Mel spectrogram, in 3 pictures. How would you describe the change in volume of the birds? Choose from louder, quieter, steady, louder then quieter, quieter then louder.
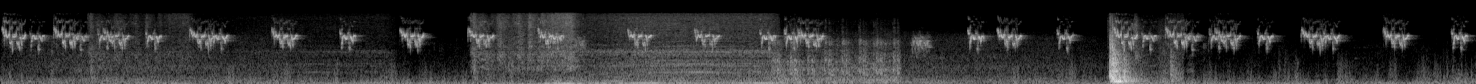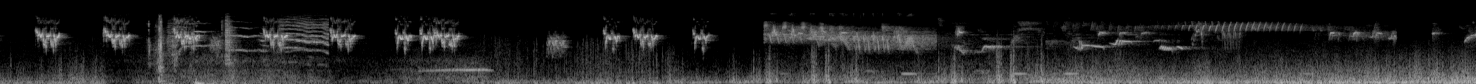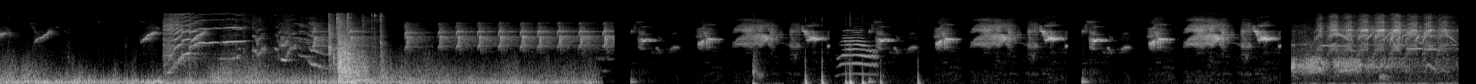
quieter then louder.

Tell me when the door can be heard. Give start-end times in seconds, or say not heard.
11.1-11.8, 16.2-18.1, 31.1-33.4.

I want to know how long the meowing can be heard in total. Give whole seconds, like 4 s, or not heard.
2 s.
